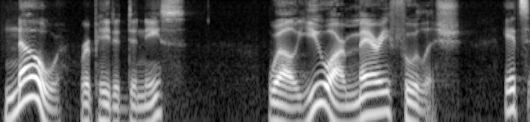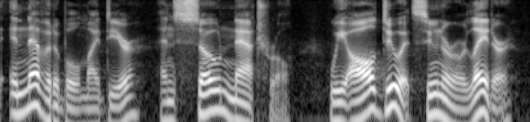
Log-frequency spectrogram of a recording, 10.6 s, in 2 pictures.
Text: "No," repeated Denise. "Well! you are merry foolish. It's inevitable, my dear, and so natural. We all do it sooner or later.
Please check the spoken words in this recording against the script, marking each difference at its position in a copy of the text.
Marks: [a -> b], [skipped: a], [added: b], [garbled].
"No," repeated Denise. "Well! you are merry foolish. It's inevitable, my dear, and so natural. We all do it sooner or later.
